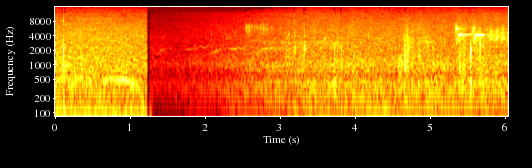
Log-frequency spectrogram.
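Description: A pigeon cooing low, over wind rumble on the microphone, cut off suddenly about a second in. After that, quiet outdoor ambience with a few faint ticks and short high bird chirps.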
